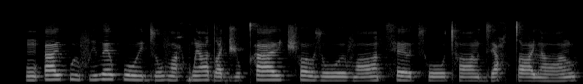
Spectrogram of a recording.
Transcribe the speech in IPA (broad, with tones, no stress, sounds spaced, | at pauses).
õ˨ ʔ a˦˥ ɪ̯ p ɯ˦˨ f i˩˥ ð ɛ˦˥ ʊ̯ p oː˦˨ ɪ̯ d͡z o˨˩˦ v ɑ̃˨ ħ ɡ w ɛ̃˦˥ ə̯ dˤ ʌ˨ d͡ʒ o˨ kʰ aː˦˥ ɪ̯ t͡ʃʰ ʌ˦˨ ʊ̯ z oː˨ ə̯ v ɑ̃ː˩˥ t͡sʰ ɛ˦˨ ə̯ t͡sʰ oː˨ tʰ ɑ̃ː˨ ʊ̯ d͡z ɛ˩˥ ħ tˤ ʌː˨ ɪ̯ l ɑ̃ː˨˩˦ ʊ̯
